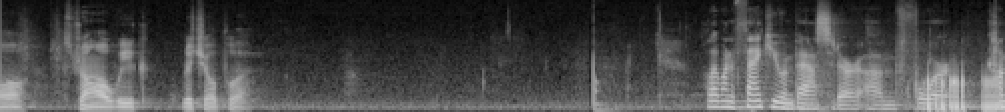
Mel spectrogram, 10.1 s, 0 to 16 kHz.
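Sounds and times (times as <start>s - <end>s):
woman speaking into a microphone: 7.1s - 10.0s.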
